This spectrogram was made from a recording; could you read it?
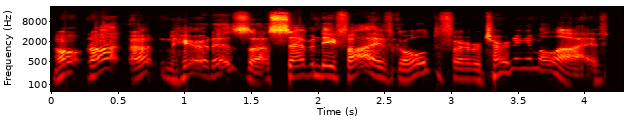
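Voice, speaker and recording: A man voicing an old town official, courteous and concerned, in a halting, questioning manner. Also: high voice, big pitch swings, vocal fry, pushed and bright, no room sound, voice pushed up, heavily acted. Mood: fussing, searching. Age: older.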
